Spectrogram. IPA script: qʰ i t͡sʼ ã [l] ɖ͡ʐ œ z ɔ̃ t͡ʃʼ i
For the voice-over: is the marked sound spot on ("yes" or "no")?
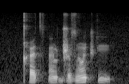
yes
